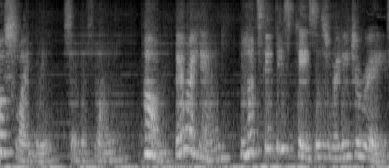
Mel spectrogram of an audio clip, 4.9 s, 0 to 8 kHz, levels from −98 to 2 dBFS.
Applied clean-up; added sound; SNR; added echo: neural separator model SepFormer DNS4.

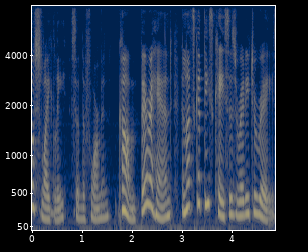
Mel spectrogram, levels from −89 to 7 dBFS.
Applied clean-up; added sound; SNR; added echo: none; none; none; none.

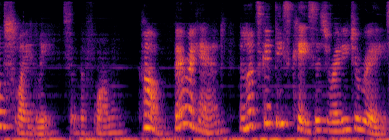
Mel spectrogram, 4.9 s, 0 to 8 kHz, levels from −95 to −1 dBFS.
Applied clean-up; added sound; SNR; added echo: neural mask model DeepFilterNet 3.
